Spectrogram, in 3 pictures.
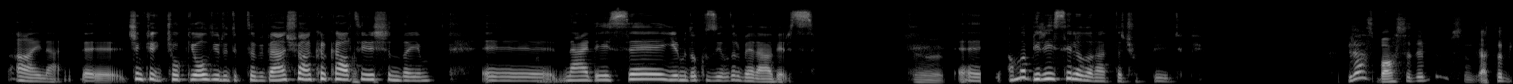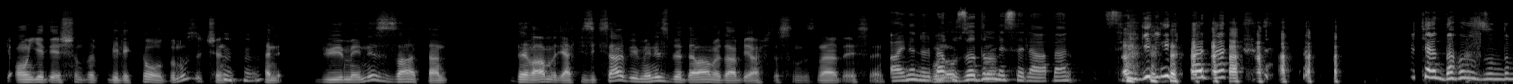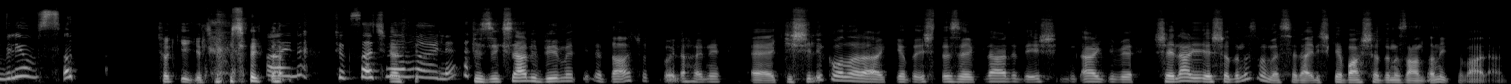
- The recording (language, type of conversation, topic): Turkish, podcast, İlişkide hem bireysel hem de ortak gelişimi nasıl desteklersiniz?
- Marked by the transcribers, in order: other noise; laughing while speaking: "sevgiliyken daha uzundum biliyor musun?"; unintelligible speech; chuckle; laughing while speaking: "gerçekten"; laughing while speaking: "Aynen, çok saçma ama öyle"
